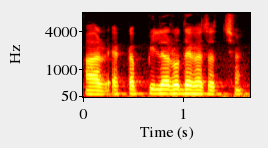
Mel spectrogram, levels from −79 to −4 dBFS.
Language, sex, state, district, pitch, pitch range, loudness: Bengali, male, Tripura, West Tripura, 140 Hz, 135-150 Hz, -15 LUFS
